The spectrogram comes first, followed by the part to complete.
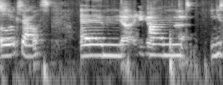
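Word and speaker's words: Ulrich Schnauss: So you had your collaborations with, I can't pronounce it, is it Ulrich Schau? Yeah, that's right. That's right. Ulrich Schnaus. Ulrich Schnaus.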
